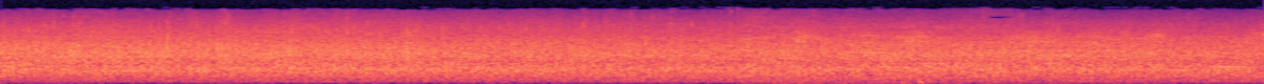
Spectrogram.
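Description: Steady stadium ambience on a football broadcast: an even, crowd-like hum with no distinct shouts or ball strikes.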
